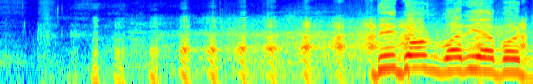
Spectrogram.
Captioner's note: audience laughs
